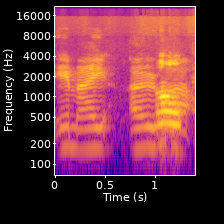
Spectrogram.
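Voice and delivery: spells it out loudly, letter by letter; loud spelling-out. Real, not acted. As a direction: spell each letter loudly for the friend on the call. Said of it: "No, no, no, Ma".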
